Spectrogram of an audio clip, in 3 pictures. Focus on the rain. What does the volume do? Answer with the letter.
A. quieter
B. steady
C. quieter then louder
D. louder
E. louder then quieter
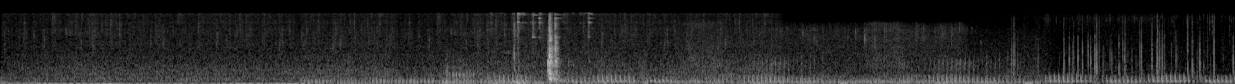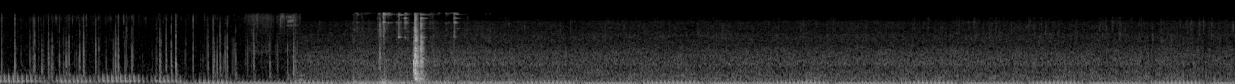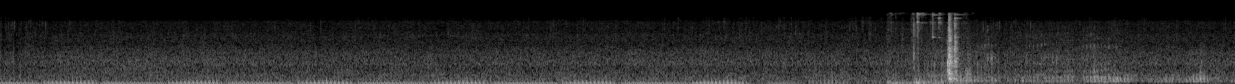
B.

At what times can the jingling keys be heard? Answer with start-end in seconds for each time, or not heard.
4.8-6.5, 15.8-17.5, 33.5-34.4.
